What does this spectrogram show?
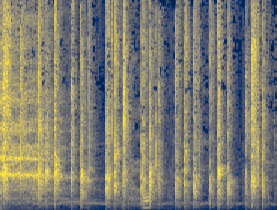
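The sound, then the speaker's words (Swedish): Brisk hand clapping from one person, a judge applauding in a quiz competition, quick irregular claps running steadily through the whole stretch, moderately loud with a faint murmur of voices underneath. “Ska domaren applådera?”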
